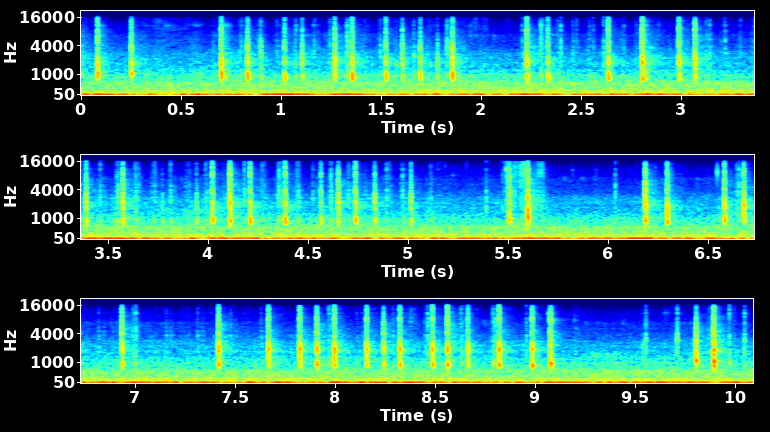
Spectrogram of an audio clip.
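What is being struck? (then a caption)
Plastic game controller. A hollow black plastic gamepad is held in the hand while fingertips tap and fingernails click rapidly on its buttons and shell. The result is a fast, irregular stream of short, dry, bright clicks with no ring, over a steady low rumble.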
